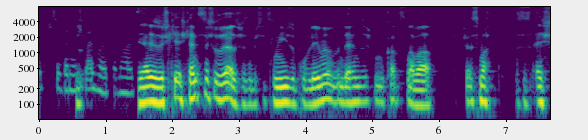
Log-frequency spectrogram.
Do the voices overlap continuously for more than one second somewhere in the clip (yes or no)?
no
